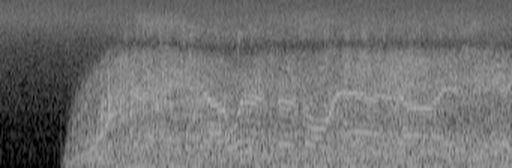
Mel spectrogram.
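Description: Unlimited hydroplane engines running as the boats circle on the course, a loud steady drone that cuts in suddenly about half a second in.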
